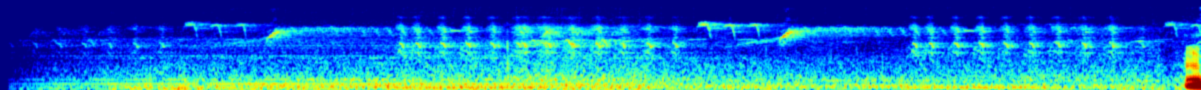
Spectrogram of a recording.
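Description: Faint birdsong: a short phrase ending in a rising whistle, sung twice about two and a half seconds apart, among other chirps and trills, over a faint low steady hum.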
